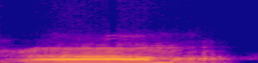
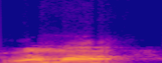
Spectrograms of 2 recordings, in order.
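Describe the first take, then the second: First: The first vowel is drawn out long. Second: The first vowel is short and clipped. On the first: The speaker calls it right. "the old spelling of Rama was R with two or three A's" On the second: The speaker calls it wrong. "It's not Rama"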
